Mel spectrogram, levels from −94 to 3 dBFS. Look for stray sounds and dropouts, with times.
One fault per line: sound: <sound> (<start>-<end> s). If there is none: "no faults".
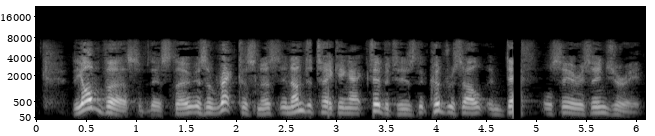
sound: dropout (4.8-4.8 s)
